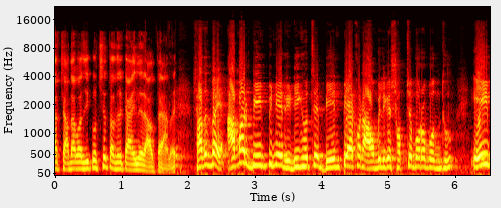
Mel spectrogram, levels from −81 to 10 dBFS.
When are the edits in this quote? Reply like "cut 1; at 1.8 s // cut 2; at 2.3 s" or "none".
cut 1; at 1.9 s

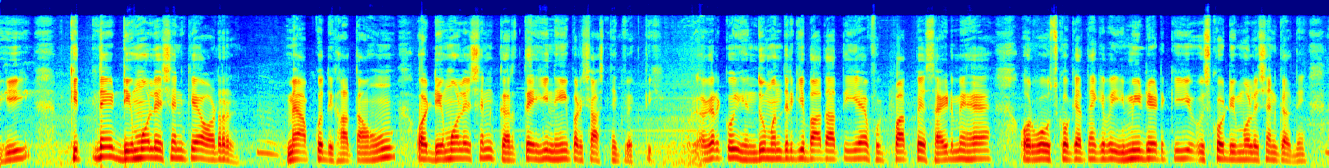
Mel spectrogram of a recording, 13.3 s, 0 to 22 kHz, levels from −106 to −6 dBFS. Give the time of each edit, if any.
cut 1; at 7.0 s

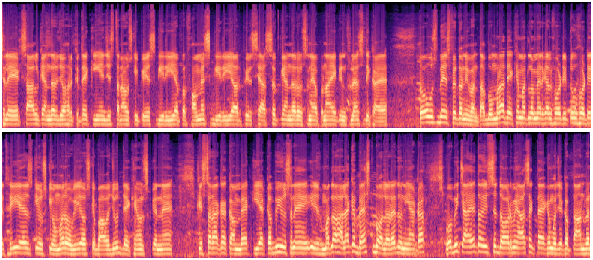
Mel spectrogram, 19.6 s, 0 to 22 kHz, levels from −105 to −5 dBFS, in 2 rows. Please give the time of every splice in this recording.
none

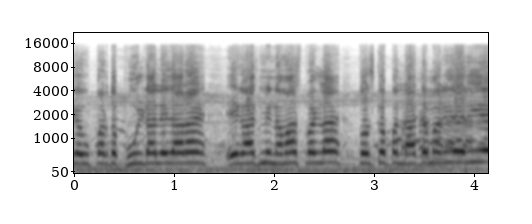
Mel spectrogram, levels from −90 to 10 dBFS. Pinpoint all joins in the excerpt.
none

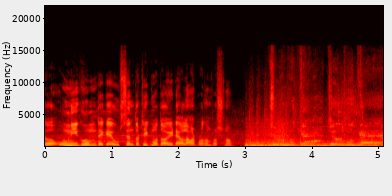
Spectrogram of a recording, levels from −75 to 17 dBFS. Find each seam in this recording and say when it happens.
none

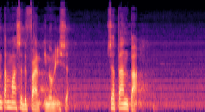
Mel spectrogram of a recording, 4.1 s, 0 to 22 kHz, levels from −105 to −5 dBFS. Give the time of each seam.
none

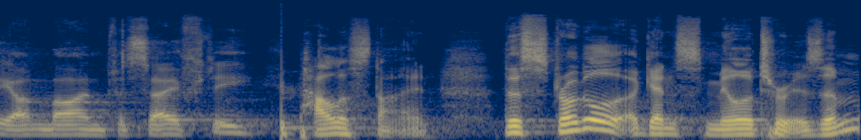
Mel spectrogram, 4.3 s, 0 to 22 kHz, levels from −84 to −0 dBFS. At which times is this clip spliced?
cut 1; at 1.5 s

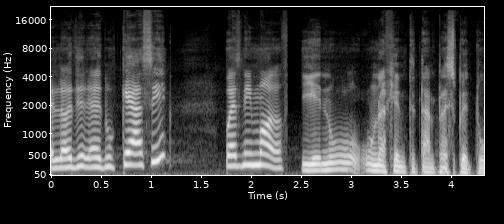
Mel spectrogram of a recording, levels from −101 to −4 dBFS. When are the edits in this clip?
cut 1; at 2.4 s

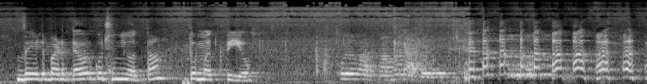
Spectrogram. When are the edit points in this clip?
none

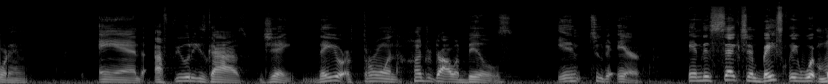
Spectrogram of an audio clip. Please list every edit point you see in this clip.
none

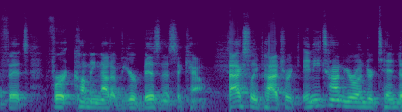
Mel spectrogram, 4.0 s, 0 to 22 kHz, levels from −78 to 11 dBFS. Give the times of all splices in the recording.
cut 1; at 2.3 s

